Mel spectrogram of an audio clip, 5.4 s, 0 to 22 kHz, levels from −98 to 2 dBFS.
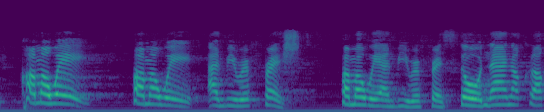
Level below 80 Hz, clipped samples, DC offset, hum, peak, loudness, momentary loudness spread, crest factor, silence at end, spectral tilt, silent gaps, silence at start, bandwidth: -70 dBFS; under 0.1%; under 0.1%; none; -24 dBFS; -41 LUFS; 12 LU; 18 dB; 0 s; -3.5 dB/octave; none; 0.2 s; 7.6 kHz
